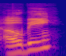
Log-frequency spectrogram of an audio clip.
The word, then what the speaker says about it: obi: slip it's called and I assume you pronounce it OB I thought it was when you buy an album that thing that paper slip pronounce phonetically OB pronounce I learned something new today thank you if I buy an album that has this on it that's an Obie apparently I kept I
